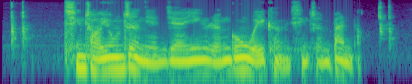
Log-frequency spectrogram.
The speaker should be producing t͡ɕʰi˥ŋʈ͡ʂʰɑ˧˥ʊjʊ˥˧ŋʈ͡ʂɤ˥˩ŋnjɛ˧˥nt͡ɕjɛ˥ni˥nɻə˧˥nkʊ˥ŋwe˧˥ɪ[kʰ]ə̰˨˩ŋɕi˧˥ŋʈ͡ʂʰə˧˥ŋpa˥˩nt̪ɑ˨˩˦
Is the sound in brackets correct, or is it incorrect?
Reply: correct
